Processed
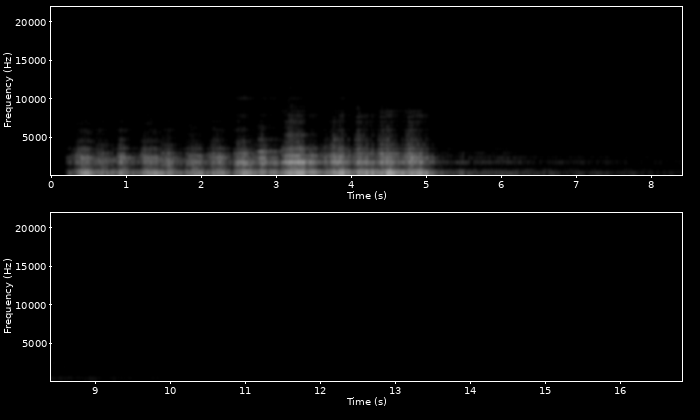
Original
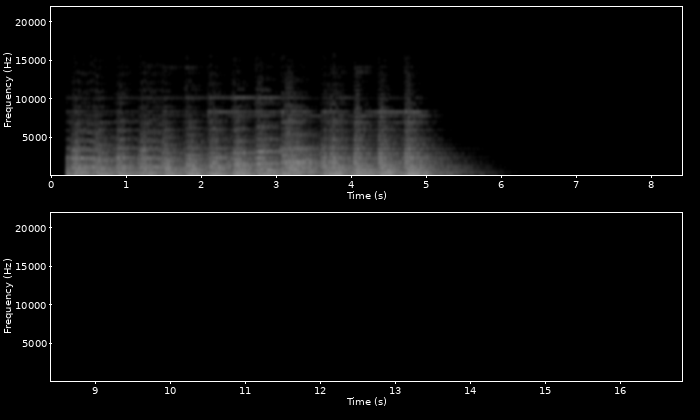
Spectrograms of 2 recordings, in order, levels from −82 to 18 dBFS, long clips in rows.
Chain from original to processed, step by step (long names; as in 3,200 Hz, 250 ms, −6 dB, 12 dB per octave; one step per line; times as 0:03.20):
formant filter e
high-shelf EQ 7,200 Hz +5.5 dB
on a send: feedback delay with all-pass diffusion 1,265 ms, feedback 43%, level −14.5 dB
on the sum: feedback delay network reverb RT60 0.56 s, low-frequency decay 1.4×, high-frequency decay 0.45×, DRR −8.5 dB
expander for the loud parts 2.5 to 1, over −44 dBFS
level +8.5 dB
